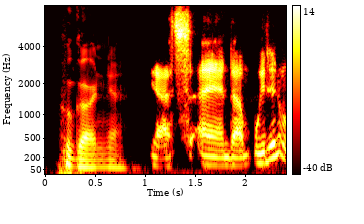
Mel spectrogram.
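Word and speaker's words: Hoegaarden: what what people knew is um As Americans pronounce it hoog Garden but it's actually pronounced H Garden H Garden yeah yes and we didn't really know it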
